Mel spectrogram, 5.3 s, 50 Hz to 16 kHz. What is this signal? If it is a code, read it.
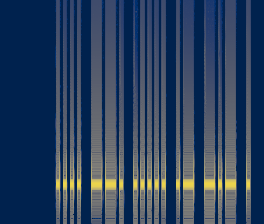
Morse code, heard as a keyed tone, about 17 wpm, 700 Hz. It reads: HG5AKE
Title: DXCC-100 Call Signs - 6 Characters - 17wpm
